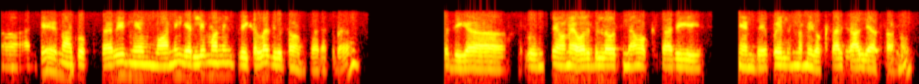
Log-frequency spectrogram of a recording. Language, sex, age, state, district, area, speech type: Telugu, male, 45-60, Andhra Pradesh, N T Rama Rao, urban, conversation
